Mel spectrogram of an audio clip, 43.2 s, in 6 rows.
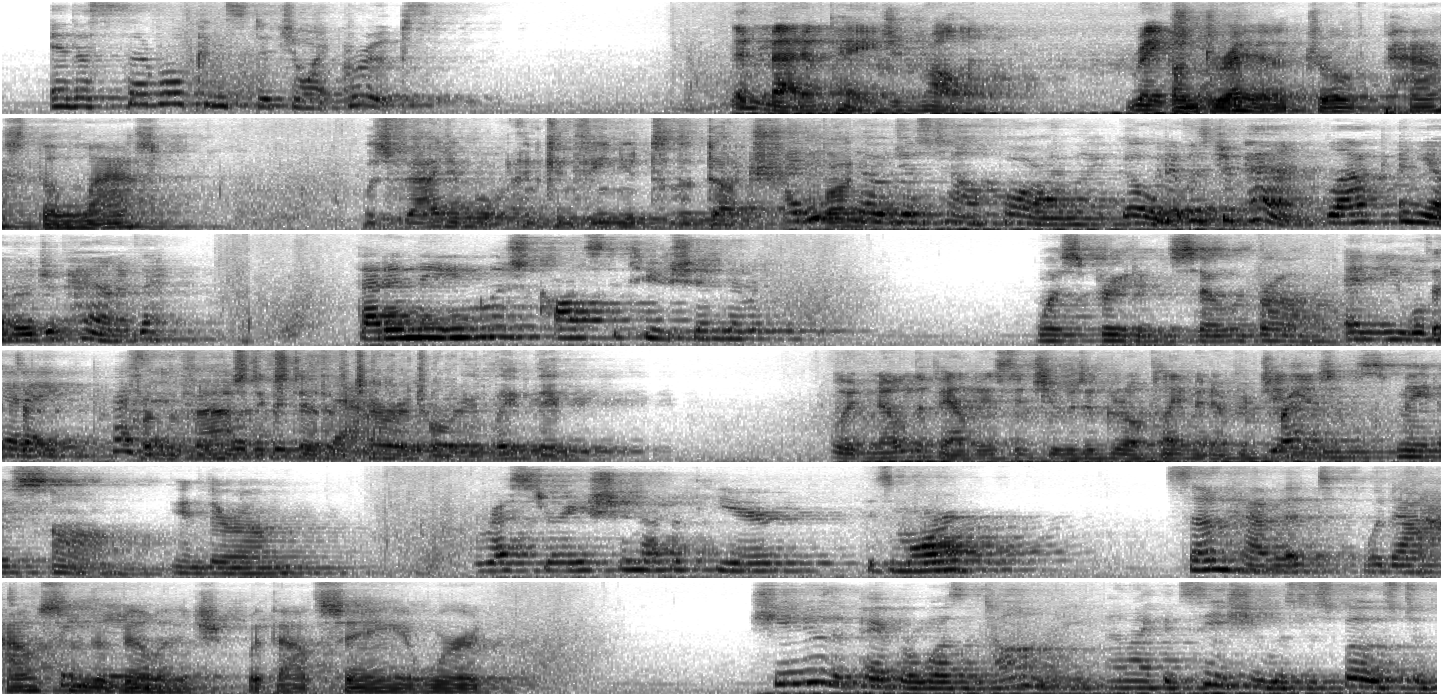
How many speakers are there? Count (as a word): nine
